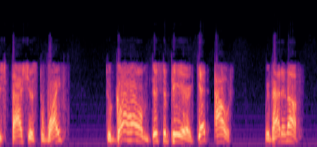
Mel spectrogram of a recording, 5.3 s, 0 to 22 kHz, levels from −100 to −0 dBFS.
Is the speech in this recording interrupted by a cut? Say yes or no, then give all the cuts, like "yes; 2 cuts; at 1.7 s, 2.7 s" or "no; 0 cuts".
no; 0 cuts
